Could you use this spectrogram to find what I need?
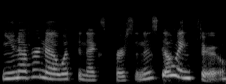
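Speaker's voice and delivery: choked-up voice. Recalling a mother's words about childhood cancer, choked up. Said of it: "I'm gonna get choked up throughout this".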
